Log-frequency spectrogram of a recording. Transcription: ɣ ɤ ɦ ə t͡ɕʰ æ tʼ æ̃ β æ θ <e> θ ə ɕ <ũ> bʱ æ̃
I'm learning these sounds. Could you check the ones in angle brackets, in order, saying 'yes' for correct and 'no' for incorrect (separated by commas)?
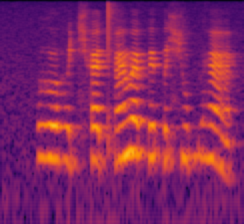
yes, no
